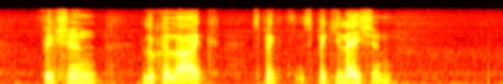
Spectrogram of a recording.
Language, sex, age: English, male, 23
